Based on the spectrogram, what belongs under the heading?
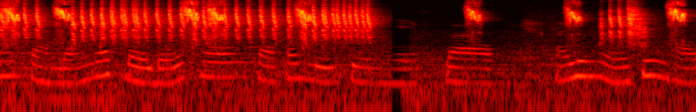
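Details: Trapping lure of sparrows for nets and glue: a long rapid stream of high chirps, a brief gap, then scattered short chirp clusters, accompanied by soft wavering music.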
